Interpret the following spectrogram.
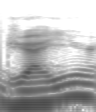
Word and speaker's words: Jair: So I knew that it is pronounced Couisnard, and I knew that Jair was pronounced Jair, and I knew that Kotsar was pronounced Kotsar.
